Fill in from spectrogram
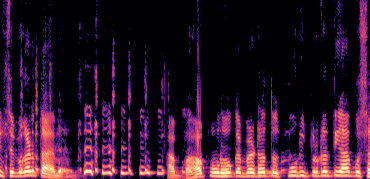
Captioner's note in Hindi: हंसी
